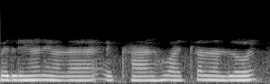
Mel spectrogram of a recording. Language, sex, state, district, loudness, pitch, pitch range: Chakma, female, Tripura, Dhalai, -13 LUFS, 195 Hz, 195-200 Hz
